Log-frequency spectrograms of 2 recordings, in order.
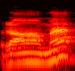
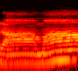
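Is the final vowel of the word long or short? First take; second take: short; long. First: The word ends in a short vowel. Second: The word ends in a long vowel. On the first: The speaker calls it right. "குறிலா தான் சொல்லணும். ராம அப்படின்னு தான் சொல்லணும்" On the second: The speaker calls it wrong. "ராமா அப்படின்னு சொல்லக்கூடாது"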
